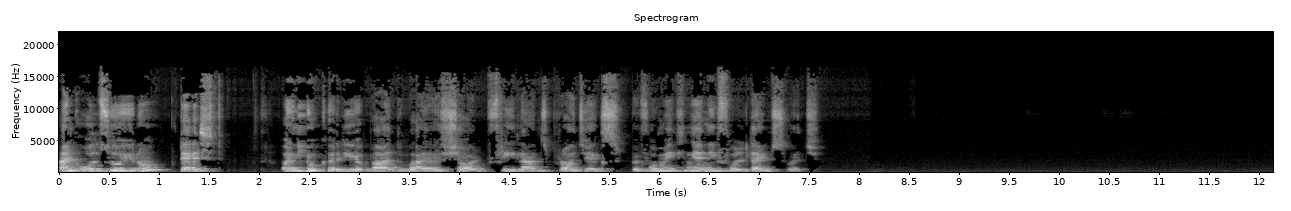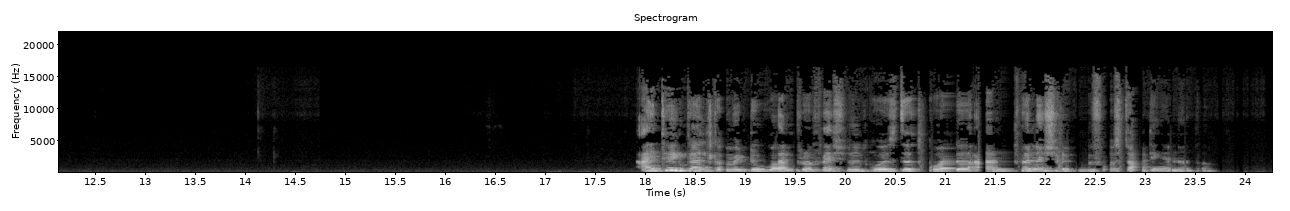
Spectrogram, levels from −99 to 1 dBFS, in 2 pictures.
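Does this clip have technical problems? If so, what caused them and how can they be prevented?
Yes. Repeated packet loss (robotic sound) occurs from 1.31 to 3.82 s, 18.76 to 19.75 s, and 20.52 to 24.08 s. Lost packets were patched by stretching earlier sound, leaving choppy, robotic audio.

Short concealed packet loss occurs at 20.11 s. About 20 ms went missing and was filled with continued sound, leaving a brief smear.

A steadier network connection with enough jitter buffering and error protection would prevent these losses.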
